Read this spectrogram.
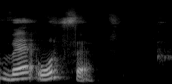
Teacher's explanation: दंतोष्ठ यानी दांत से भी और होठ से भी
